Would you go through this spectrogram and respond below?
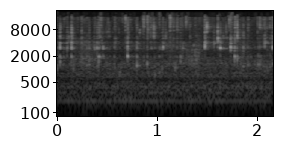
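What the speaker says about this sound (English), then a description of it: "pour a little bit of this water in here to just soak the filter so that it's moist" Hot water trickling through a moistened paper filter in a Bodum pour-over coffee maker, a faint continuous patter of small drips into glass, quiet and close with no talking.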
